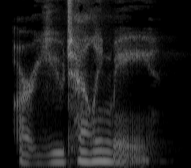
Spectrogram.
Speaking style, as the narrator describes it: Dean says quietly, a little dangerous

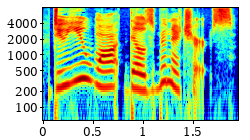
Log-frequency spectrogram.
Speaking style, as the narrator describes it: Brady said in a very loud voice

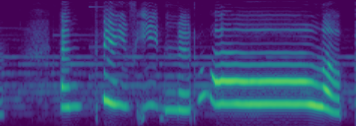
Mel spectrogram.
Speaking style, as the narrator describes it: squealed the baby bear

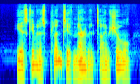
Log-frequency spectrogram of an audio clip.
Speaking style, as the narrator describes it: said Fred

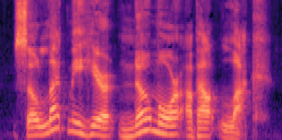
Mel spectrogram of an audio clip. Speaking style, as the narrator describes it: said Travis firmly

